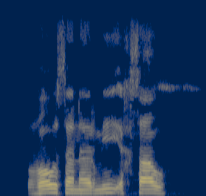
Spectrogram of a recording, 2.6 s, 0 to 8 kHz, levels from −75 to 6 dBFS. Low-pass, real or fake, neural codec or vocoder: 7.2 kHz; real; none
